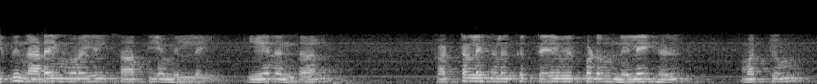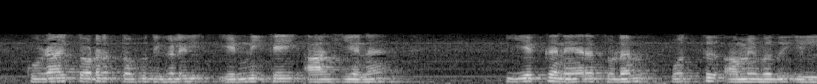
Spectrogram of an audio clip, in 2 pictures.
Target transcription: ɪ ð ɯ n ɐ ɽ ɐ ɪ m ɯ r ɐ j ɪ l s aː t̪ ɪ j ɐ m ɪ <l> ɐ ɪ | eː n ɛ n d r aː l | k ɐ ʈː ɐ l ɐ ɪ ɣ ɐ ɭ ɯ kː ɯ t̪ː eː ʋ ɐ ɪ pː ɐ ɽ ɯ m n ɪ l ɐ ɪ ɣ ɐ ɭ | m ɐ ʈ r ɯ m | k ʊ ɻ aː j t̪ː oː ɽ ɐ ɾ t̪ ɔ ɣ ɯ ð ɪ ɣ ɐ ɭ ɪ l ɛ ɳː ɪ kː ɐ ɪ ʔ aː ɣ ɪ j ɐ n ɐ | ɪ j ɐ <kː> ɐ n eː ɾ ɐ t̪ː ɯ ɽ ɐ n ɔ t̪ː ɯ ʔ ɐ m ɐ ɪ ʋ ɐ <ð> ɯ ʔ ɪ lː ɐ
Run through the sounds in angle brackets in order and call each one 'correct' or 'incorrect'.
incorrect, correct, correct

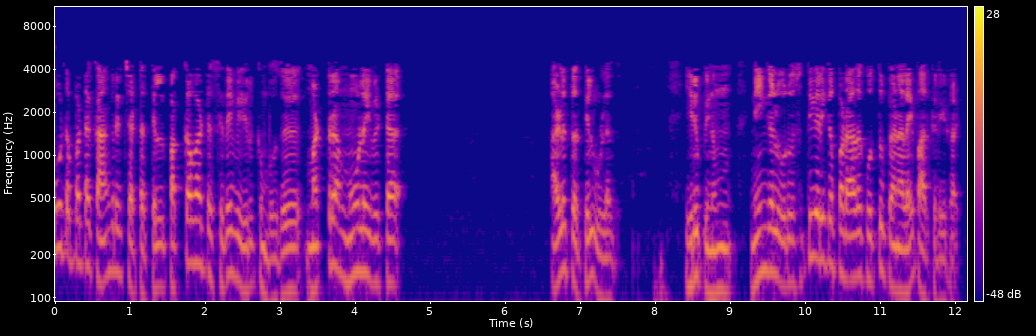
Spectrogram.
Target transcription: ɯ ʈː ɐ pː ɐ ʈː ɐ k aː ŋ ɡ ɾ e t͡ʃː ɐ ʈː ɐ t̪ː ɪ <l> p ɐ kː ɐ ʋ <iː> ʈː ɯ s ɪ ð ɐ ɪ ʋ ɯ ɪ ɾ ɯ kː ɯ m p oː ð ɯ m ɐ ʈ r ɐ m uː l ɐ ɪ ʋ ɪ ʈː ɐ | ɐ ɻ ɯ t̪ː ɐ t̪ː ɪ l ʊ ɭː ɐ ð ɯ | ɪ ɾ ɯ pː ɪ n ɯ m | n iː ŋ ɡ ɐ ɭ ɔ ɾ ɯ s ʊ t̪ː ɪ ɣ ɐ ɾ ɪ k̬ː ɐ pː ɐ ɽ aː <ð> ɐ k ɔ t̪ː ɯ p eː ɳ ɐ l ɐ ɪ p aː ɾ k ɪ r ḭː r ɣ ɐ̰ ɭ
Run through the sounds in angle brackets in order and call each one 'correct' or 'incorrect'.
correct, incorrect, correct

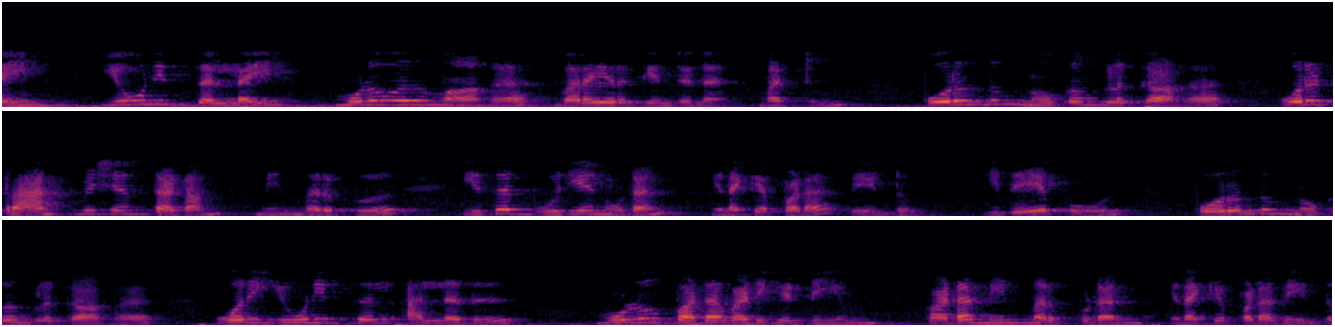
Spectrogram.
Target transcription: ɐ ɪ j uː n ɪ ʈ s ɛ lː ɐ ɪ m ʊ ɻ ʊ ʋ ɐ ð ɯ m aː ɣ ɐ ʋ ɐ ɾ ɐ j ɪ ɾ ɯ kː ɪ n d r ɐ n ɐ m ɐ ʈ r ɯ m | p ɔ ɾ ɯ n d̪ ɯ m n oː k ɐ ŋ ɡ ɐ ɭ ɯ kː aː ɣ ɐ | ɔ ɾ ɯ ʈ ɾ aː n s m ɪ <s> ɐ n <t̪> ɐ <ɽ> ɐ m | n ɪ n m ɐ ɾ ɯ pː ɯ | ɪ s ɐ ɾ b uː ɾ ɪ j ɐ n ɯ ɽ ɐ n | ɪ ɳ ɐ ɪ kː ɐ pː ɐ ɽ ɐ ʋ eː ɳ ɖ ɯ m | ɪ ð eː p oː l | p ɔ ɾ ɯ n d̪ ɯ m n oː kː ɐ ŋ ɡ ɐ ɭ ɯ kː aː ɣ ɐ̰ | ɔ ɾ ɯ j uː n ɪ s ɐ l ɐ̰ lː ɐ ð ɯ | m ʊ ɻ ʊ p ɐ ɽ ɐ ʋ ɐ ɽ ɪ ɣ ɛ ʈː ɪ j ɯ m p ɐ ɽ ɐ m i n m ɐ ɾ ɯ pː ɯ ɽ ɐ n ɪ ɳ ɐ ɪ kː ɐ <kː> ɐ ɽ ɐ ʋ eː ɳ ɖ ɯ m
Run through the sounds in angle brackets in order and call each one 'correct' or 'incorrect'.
incorrect, correct, correct, incorrect

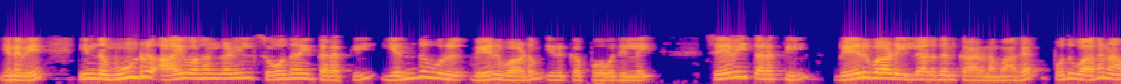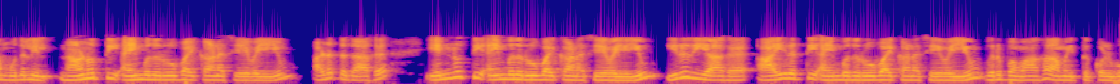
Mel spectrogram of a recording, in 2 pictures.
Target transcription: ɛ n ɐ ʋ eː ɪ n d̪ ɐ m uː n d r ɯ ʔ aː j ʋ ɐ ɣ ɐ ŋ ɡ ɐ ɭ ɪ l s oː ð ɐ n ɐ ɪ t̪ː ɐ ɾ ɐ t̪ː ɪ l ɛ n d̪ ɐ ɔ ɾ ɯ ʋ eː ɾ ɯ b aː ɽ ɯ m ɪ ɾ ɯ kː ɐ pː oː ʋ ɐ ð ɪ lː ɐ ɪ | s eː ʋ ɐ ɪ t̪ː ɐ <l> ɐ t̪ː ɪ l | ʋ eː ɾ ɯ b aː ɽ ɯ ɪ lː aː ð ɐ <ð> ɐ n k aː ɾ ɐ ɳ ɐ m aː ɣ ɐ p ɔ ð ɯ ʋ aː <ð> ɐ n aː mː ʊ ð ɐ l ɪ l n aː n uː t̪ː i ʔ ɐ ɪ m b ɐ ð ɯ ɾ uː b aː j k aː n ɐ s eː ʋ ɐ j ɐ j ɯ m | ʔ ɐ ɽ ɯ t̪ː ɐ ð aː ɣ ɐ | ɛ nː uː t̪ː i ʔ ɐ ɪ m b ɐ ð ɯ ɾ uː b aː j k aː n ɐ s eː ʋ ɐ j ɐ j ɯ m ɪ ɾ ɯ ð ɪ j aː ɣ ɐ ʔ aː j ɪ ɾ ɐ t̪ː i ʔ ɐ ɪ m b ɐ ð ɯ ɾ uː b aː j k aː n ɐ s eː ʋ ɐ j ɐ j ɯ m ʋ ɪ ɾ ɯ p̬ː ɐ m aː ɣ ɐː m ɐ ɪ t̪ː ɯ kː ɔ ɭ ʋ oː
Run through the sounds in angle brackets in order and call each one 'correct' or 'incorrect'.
incorrect, correct, incorrect

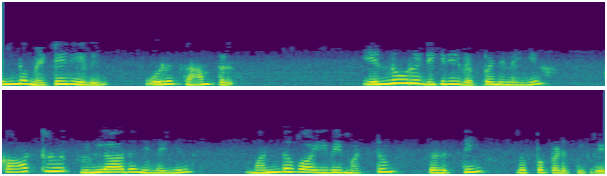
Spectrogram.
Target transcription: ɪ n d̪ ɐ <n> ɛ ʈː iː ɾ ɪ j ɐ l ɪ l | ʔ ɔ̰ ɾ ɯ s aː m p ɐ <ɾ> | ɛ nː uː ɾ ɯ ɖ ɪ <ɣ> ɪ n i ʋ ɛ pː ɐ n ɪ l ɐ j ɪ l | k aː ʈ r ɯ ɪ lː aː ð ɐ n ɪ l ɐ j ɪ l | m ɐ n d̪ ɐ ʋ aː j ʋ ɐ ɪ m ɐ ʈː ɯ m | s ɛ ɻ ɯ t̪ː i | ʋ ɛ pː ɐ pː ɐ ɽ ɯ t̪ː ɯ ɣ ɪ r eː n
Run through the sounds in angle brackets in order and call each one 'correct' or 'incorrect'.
incorrect, incorrect, correct

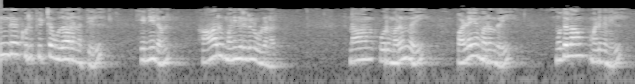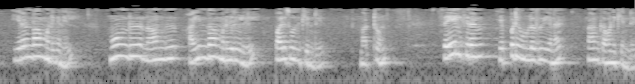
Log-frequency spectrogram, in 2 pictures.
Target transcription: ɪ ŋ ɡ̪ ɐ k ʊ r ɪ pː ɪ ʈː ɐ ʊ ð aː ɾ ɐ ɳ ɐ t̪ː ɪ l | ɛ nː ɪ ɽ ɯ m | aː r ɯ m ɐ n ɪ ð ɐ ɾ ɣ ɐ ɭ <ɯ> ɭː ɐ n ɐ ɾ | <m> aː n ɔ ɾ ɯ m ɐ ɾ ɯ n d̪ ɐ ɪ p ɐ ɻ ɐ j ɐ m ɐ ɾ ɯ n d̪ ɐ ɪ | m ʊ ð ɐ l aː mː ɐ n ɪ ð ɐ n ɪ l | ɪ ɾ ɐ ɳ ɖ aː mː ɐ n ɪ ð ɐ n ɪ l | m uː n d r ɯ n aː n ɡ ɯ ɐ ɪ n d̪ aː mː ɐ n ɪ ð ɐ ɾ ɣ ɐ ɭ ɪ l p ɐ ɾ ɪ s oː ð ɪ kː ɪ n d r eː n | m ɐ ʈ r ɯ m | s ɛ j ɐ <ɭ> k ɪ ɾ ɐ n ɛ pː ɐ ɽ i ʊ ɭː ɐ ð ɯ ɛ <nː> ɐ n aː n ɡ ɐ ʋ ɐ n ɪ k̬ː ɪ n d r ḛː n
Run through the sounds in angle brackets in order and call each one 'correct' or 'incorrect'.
incorrect, incorrect, incorrect, incorrect

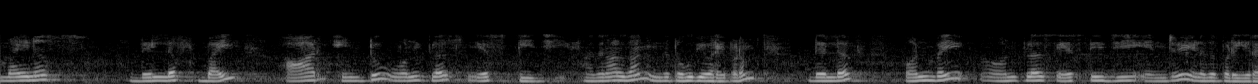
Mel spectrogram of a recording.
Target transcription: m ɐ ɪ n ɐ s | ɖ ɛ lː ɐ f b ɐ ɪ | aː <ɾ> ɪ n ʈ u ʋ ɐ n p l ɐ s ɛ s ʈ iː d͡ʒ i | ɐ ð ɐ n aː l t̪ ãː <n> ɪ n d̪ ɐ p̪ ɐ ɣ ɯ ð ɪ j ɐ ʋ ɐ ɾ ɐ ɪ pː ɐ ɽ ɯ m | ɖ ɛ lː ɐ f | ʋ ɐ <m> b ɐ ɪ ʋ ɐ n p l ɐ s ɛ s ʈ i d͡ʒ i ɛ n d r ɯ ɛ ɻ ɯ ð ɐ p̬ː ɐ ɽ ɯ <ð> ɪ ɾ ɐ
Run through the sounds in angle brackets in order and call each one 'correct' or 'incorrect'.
correct, correct, incorrect, incorrect

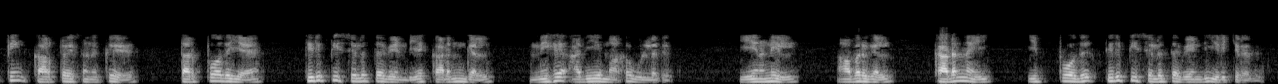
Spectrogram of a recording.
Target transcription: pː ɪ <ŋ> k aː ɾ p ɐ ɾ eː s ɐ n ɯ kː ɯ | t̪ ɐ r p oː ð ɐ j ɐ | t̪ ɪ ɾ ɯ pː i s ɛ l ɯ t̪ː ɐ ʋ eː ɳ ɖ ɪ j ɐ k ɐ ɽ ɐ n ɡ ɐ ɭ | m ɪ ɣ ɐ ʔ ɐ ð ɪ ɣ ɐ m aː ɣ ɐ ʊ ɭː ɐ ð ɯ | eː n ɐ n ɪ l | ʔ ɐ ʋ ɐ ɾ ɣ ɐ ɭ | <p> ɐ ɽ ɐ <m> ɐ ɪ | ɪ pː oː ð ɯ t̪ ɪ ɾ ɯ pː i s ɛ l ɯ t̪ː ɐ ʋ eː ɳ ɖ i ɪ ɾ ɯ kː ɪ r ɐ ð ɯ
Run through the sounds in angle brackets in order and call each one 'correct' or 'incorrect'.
correct, incorrect, incorrect

